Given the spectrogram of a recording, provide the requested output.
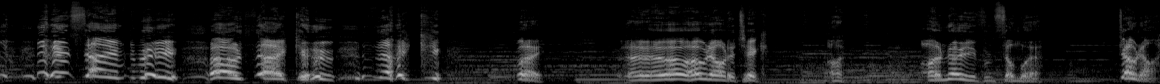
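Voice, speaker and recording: A cartoonish character voice from a man, extremely high and raised, projected, with very wide pitch swings and faint music in the background. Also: fairly slow pace. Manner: nervous, laughing awkwardly.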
